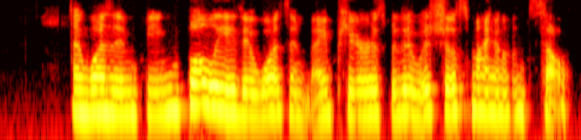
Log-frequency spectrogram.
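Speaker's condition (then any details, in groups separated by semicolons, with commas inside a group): ALS; speech affected by ALS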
